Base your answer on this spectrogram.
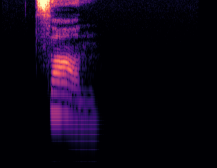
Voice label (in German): "zahn", German; alphabet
